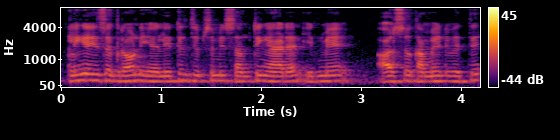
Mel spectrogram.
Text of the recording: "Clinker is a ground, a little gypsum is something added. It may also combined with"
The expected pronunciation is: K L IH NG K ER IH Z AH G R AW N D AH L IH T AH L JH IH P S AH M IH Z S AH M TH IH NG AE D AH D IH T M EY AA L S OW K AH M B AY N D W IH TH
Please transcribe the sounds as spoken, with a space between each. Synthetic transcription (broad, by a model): K L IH NG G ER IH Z AH G R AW N D AH L IH T AH L JH IH P S AH M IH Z S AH M T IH NG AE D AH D IH T M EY AA L S OW K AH M EH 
